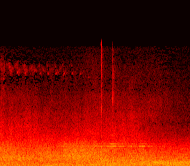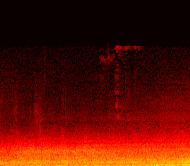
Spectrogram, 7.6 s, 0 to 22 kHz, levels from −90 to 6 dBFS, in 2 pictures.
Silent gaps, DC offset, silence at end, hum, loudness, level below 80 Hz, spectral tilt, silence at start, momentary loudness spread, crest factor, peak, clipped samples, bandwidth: none; under 0.1%; 0 s; none; -30 LUFS; -44 dBFS; -6 dB/octave; 0 s; 5 LU; 18 dB; -12 dBFS; under 0.1%; 16 kHz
